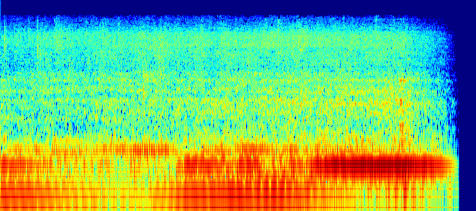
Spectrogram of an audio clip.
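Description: Holden VT Commodore's engine running at low revs as the car reverses slowly, a steady low hum that grows louder as it closes in. The sound stops abruptly about nine seconds in.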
